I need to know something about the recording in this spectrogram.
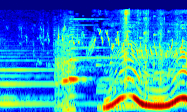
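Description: Cartoon soundtrack music: soft held notes with a light tinkle. About a second in, a loud swooping tone takes over, gliding up and down twice.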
